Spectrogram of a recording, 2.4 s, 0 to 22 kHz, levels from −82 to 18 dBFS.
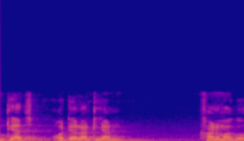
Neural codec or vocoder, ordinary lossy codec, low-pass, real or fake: none; none; none; real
